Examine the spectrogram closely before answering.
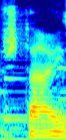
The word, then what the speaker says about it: Stein: En Brasil sí tenemos en la persona de Guilherme Stein, o Stein, o Stein, si vamos a pronunciar más en alemán.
